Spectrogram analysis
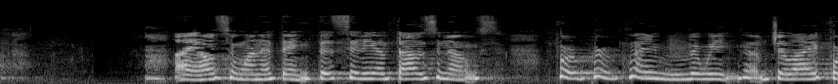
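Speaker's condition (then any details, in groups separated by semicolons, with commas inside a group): ALS; speech audibly affected, swallowing and breathing issues, worsening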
